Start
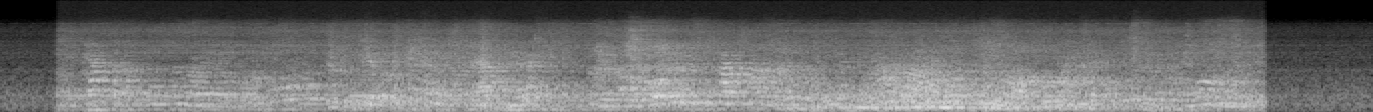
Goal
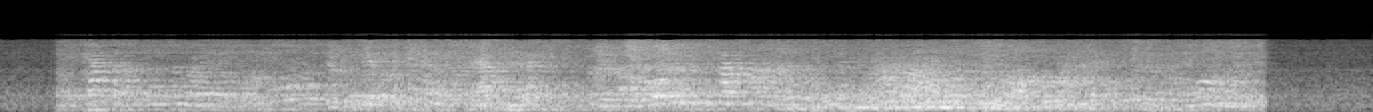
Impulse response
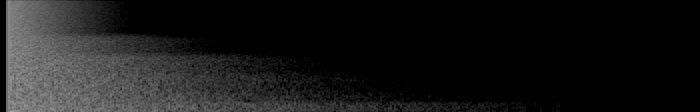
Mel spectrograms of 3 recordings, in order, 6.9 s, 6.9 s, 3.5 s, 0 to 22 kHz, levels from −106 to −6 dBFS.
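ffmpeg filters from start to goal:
-af "volume=2.82" -ar 11025 -c:a libmp3lame -b:a 24k

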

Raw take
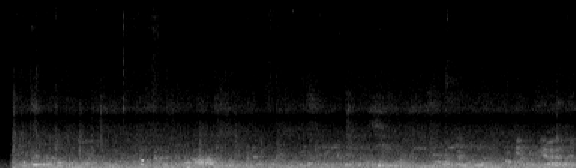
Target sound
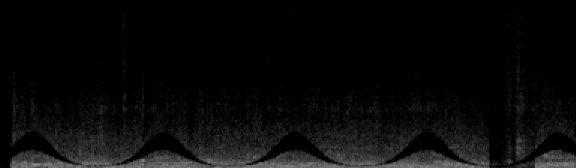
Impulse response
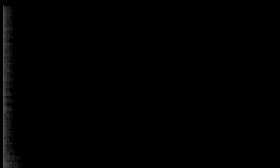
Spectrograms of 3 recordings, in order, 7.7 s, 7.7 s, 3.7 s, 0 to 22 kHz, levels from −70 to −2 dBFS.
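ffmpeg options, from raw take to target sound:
-filter_complex "[0:a]asettb=1/sr,asplit=3[s0][s1][s2];[s0]atrim=end=0.494[s3];[s1]atrim=start=0.49:end=1.39,asetpts=PTS-STARTPTS,afade=t=in:d=0.004:c=qsin,afade=t=out:st=0.896:d=0.004:c=qsin,highpass=180[s4];[s2]atrim=start=1.386[s5];[s3][s4]acrossfade=d=0.004:c1=hsin:c2=qsin[s6];[s6][s5]acrossfade=d=0.004:c1=qsin:c2=hsin,asettb=1/sr,asplit=3[s7][s8][s9];[s7]atrim=end=6.514[s10];[s8]atrim=start=6.51:end=7.15,asetpts=PTS-STARTPTS,afade=t=in:d=0.004:c=qsin,afade=t=out:st=0.636:d=0.004:c=qsin,aderivative[s11];[s9]atrim=start=7.146[s12];[s10][s11]acrossfade=d=0.004:c1=hsin:c2=qsin[s13];[s13][s12]acrossfade=d=0.004:c1=qsin:c2=hsin,acompressor=threshold=0.0178:ratio=6,acrusher=bits=6:mix=0:aa=0.5,asoftclip=type=tanh:threshold=0.02,asettb=1/sr,asplit=3[s14][s15][s16];[s14]atrim=end=5.214[s17];[s15]atrim=start=5.21:end=5.86,asetpts=PTS-STARTPTS,afade=t=in:d=0.004:c=qsin,afade=t=out:st=0.646:d=0.004:c=qsin,acrusher=bits=4:mode=log:mix=0:aa=0.000001[s18];[s16]atrim=start=5.856[s19];[s17][s18]acrossfade=d=0.004:c1=hsin:c2=qsin[s20];[s20][s19]acrossfade=d=0.004:c1=qsin:c2=hsin,flanger=delay=15.5:depth=5.3:speed=0.35,aecho=1:1:635:0.0891,afftfilt=real='re*(1-between(b*sr/1024,340*pow(3400/340,0.5+0.5*sin(2*PI*0.57*pts/sr))/1.41,340*pow(3400/340,0.5+0.5*sin(2*PI*0.57*pts/sr))*1.41))':imag='im*(1-between(b*sr/1024,340*pow(3400/340,0.5+0.5*sin(2*PI*0.57*pts/sr))/1.41,340*pow(3400/340,0.5+0.5*sin(2*PI*0.57*pts/sr))*1.41))':win_size=1024:overlap=0.75,volume=1.78"

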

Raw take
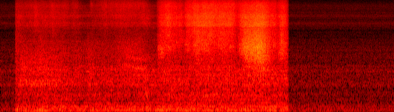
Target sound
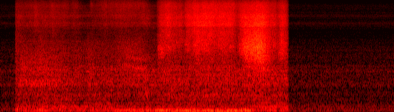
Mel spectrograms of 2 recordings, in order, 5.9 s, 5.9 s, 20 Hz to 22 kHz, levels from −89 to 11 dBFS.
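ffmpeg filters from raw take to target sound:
-filter_complex "[0:a]asplit=3[s0][s1][s2];[s0]afade=t=out:st=1.67:d=0.02[s3];[s1]asubboost=boost=11:cutoff=69,afade=t=in:st=1.67:d=0.02,afade=t=out:st=3.77:d=0.02[s4];[s2]afade=t=in:st=3.77:d=0.02[s5];[s3][s4][s5]amix=inputs=3:normalize=0,volume=0.398"

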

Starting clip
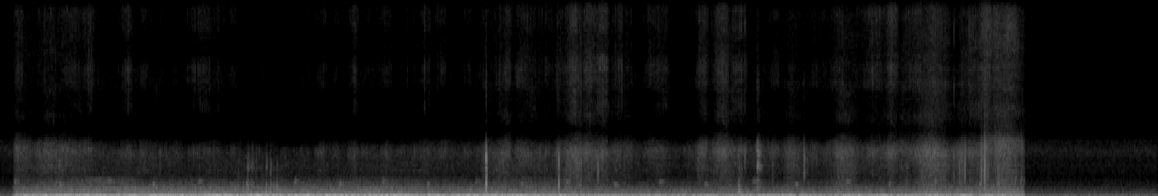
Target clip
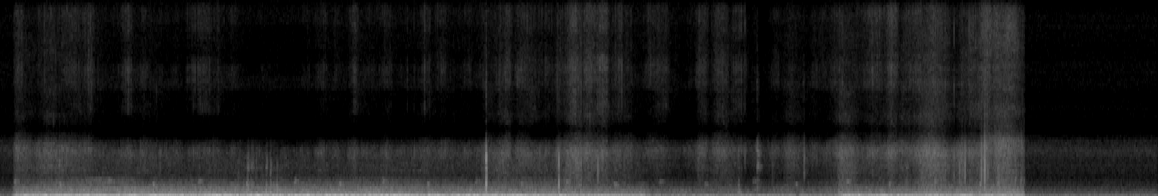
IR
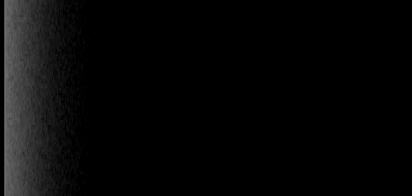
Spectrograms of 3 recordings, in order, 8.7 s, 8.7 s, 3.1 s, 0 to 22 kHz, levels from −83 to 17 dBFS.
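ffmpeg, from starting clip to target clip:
-filter_complex "[0:a]asettb=1/sr,asplit=3[s0][s1][s2];[s0]atrim=end=4.844[s3];[s1]atrim=start=4.84:end=6.3,asetpts=PTS-STARTPTS,afade=t=in:d=0.004:c=qsin,afade=t=out:st=1.456:d=0.004:c=qsin,acrossover=split=440|4700[s4][s5][s6];[s4]acompressor=threshold=0.00631:ratio=4[s7];[s5]acompressor=threshold=0.002:ratio=4[s8];[s6]acompressor=threshold=0.00126:ratio=4[s9];[s7][s8][s9]amix=inputs=3:normalize=0[s10];[s2]atrim=start=6.296[s11];[s3][s10]acrossfade=d=0.004:c1=hsin:c2=qsin[s12];[s12][s11]acrossfade=d=0.004:c1=qsin:c2=hsin,volume=2.11"

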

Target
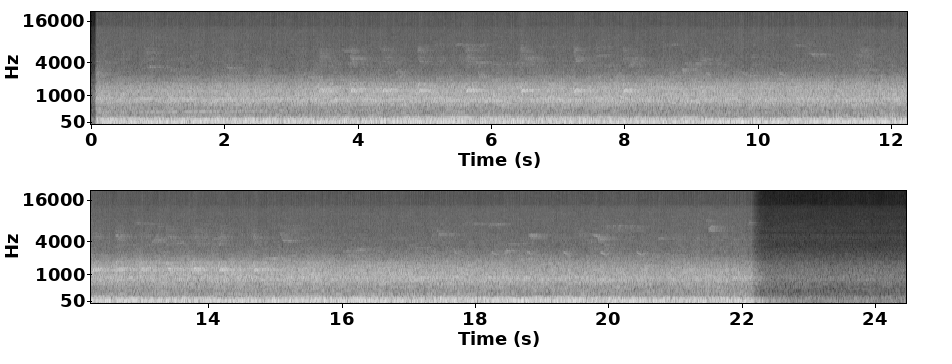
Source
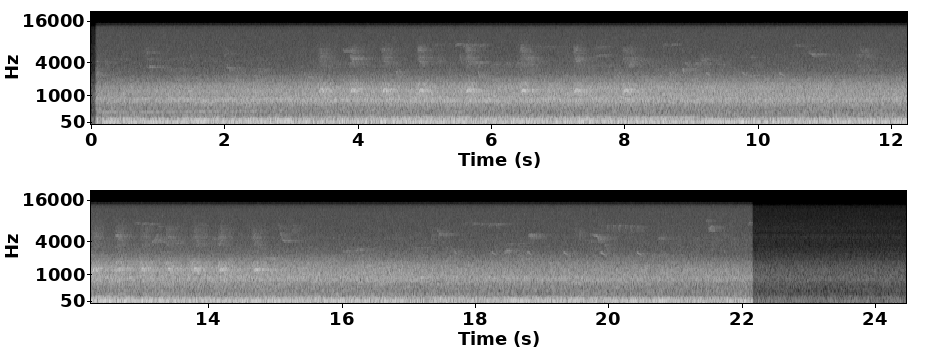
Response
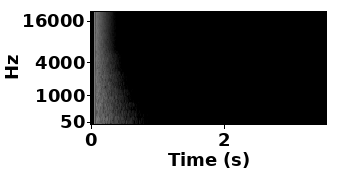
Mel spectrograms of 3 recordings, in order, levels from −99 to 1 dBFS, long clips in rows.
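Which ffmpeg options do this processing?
-filter_complex "[0:a]acompressor=threshold=0.0562:ratio=4,acrusher=bits=5:mode=log:mix=0:aa=0.000001,asplit=2[s0][s1];[1:a]atrim=start_sample=2205,adelay=29[s2];[s1][s2]afir=irnorm=-1:irlink=0,volume=0.531[s3];[s0][s3]amix=inputs=2:normalize=0,volume=2.37"

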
